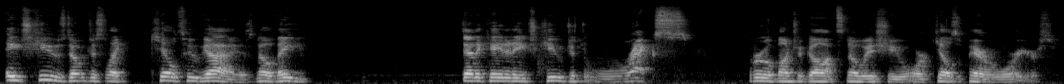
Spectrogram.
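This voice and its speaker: Speaking slowly in a medium-pitched voice, a video game reviewer rambles through loose, unscripted commentary. He's lively and full of opinions, tossing in casual slang.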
